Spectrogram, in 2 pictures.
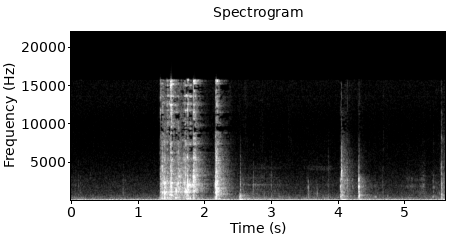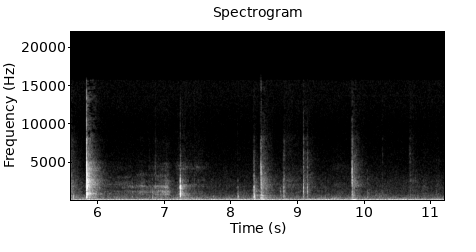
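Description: Scattered sharp clicks and taps of a metal pry tool against the seam of an ASUS ultrabook's bottom case as it is pried open, with a short scraping rustle about a second and a half in from the laptop being handled.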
